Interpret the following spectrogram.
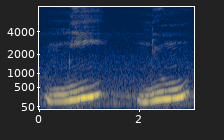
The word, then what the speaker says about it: minutes: you write minutes otherwise the spelling of minutes is same like in English but we pronounce it as me new remember pluralist is silent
